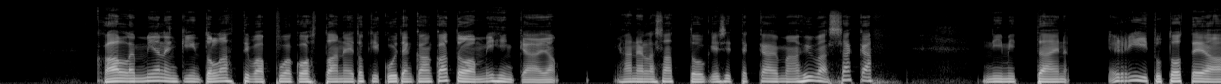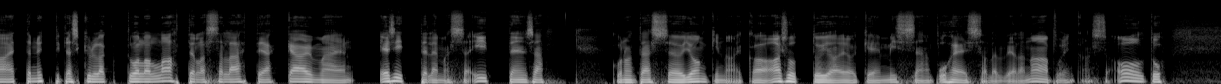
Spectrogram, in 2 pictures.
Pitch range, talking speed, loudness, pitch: 105-135 Hz, 115 wpm, -24 LUFS, 125 Hz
